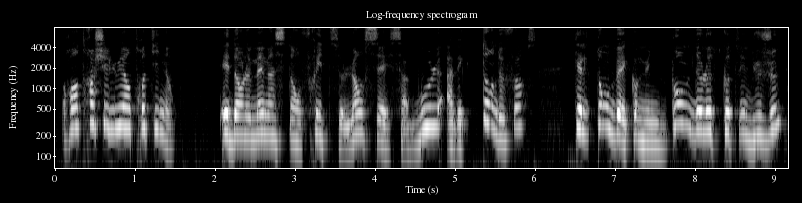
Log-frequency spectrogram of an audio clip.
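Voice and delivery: ordinary delivery, nothing marked

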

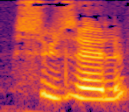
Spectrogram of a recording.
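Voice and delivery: loud, high-pitched tearful cry; acted sobbing. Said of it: "fit-il en sanglotant".

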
